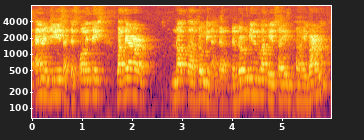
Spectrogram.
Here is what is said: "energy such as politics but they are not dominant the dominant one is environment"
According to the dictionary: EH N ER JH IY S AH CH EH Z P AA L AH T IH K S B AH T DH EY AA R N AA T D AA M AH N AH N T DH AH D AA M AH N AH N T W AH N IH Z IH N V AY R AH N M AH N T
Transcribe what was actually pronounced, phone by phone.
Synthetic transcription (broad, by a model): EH N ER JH IY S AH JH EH S P AA L AH T IH K S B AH T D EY AA R N AA T D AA M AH N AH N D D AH D AA M AH N AH N T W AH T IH S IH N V AY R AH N M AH N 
